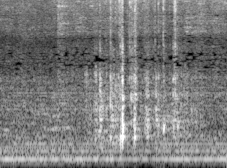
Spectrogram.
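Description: Ice dispenser of a Coca-Cola touchscreen fountain machine clicking and clattering for under a second, about a second in, as a paper cup is held under the chute: the machine has run out of ice. A steady low hum runs underneath.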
